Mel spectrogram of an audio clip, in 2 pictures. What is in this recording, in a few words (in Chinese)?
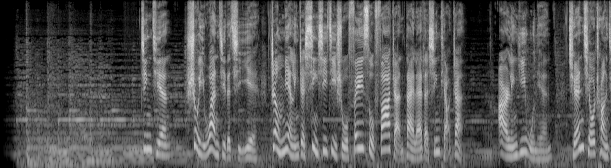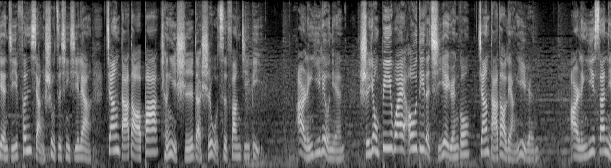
宣传片; 华为2013内部; 普通话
